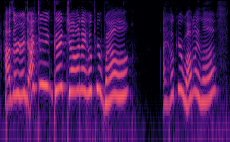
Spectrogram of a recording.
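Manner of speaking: cutesy greeting. Real, not acted. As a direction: greet them like a bubbly host. Greeting chatters sweetly.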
